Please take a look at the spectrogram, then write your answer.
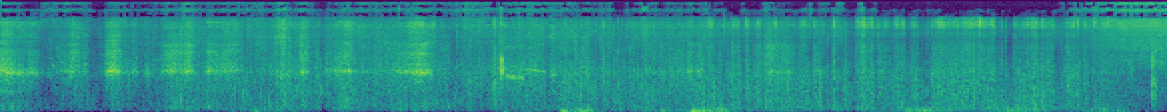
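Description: Strong coastal wind buffets the microphone on a walking trail in southwest Victoria near wind farms, a constant roaring rush with louder gusts and thumps, no voices.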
